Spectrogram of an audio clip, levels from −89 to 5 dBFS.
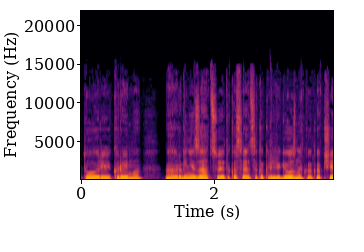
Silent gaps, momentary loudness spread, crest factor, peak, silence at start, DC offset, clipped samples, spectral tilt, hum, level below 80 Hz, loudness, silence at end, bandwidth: none; 6 LU; 12 dB; -8 dBFS; 0.05 s; 0.2%; under 0.1%; -7.5 dB/octave; none; -46 dBFS; -20 LUFS; 0 s; 14 kHz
